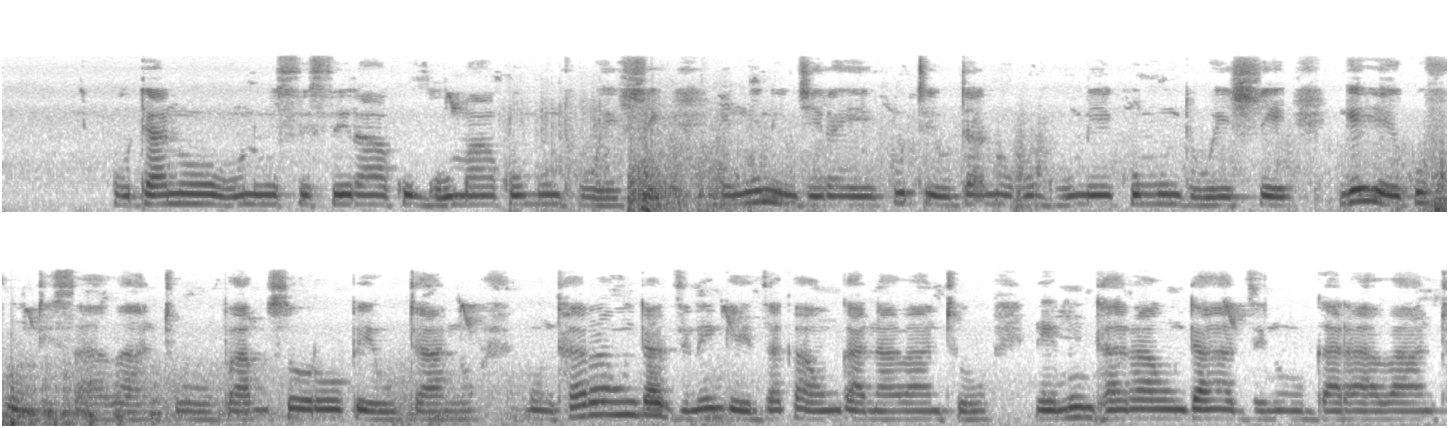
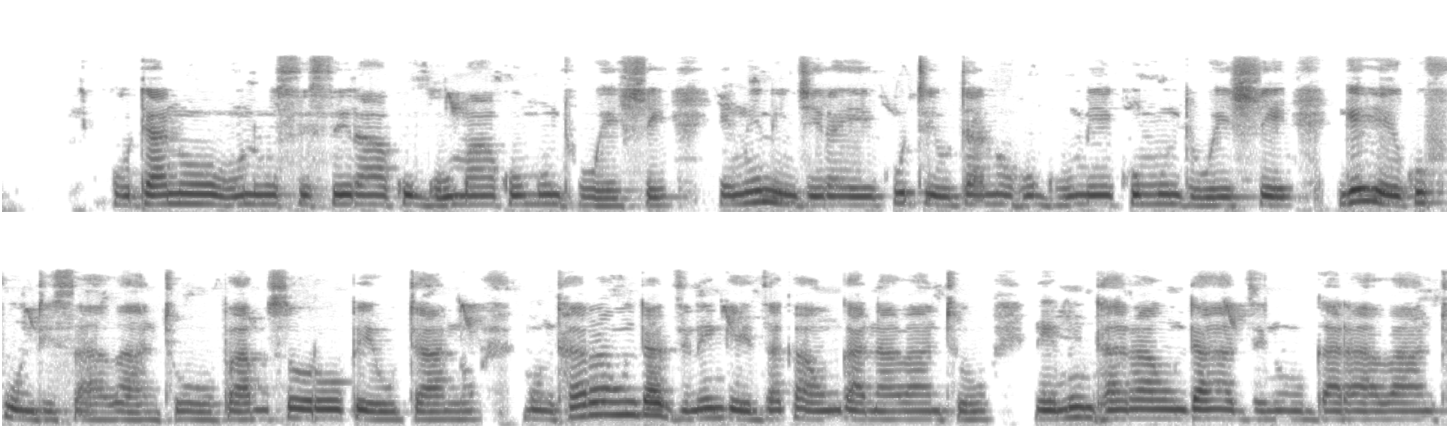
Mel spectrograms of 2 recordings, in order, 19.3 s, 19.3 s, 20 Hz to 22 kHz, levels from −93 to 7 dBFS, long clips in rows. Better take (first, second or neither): second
